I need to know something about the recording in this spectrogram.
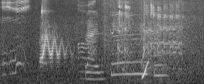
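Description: Cartoon sound effects with a squeaky character voice: a wavering high-pitched vocal about a second in, then a few held tones and a quick upward-gliding effect near the end.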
